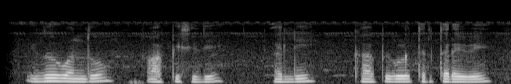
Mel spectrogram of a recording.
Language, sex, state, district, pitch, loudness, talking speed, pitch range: Kannada, male, Karnataka, Bidar, 130 Hz, -17 LUFS, 105 wpm, 125-140 Hz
